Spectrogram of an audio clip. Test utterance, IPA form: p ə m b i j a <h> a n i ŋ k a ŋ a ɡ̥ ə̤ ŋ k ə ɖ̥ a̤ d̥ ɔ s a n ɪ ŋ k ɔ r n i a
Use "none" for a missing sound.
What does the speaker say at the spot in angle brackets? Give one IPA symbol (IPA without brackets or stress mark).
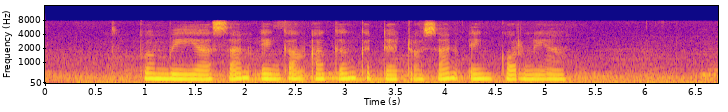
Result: s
